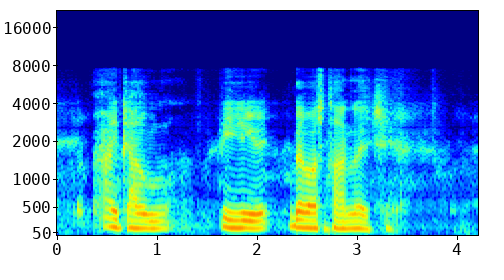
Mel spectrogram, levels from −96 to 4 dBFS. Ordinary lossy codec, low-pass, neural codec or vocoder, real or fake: none; none; codec, 16 kHz, 1 kbps, FunCodec, trained on Chinese and English, 50 frames a second; fake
